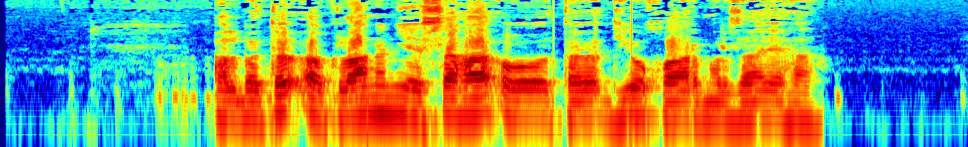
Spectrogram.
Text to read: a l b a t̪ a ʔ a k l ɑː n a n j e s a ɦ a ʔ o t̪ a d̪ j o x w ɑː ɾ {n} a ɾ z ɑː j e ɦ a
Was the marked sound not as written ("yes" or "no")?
yes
